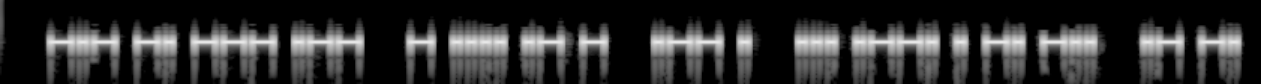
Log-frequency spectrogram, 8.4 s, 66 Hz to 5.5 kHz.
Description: Morse code, heard as a keyed tone, about 25 wpm, 600 Hz. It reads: KNOW THAT WE SPEND AN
